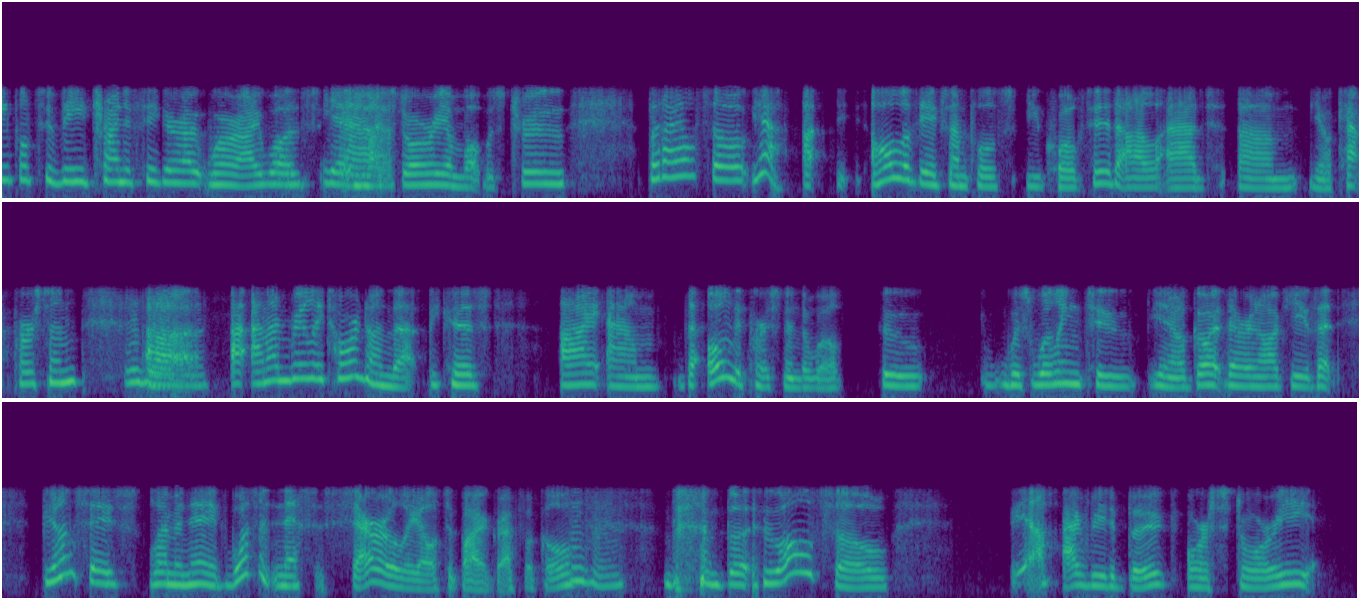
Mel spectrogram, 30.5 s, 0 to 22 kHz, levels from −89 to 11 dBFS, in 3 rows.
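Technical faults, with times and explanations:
Throughout: Opus voice compression; narrowband SILK coding cuts everything above 4 kHz and coarsely codes excitation, so speech sounds muffled, hoarse and robotic, fitting a 6 kbps bitrate.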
